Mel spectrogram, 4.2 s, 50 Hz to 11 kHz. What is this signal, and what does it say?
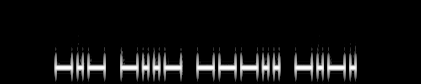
Morse code, heard as a keyed tone, about 22 wpm, 700 Hz. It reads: KX8C
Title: USA Call Signs - 4 Characters - Repeated 2x - 22wpm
